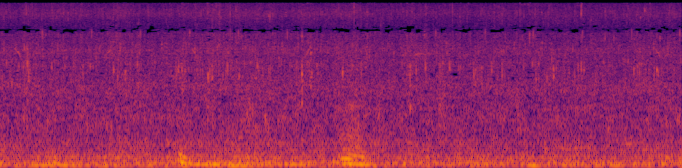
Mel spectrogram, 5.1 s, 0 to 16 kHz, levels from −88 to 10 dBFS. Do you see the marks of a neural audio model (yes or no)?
no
